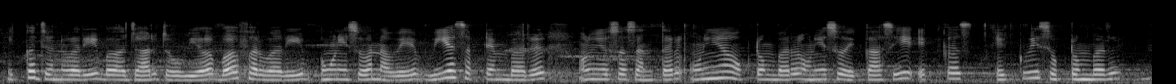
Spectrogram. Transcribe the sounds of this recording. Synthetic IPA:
ɪkd͡ʒɐnʋəɾibəɦəd͡ʒaːɾt͡ʃɔːʋiːəbəɦpʰəɾʋəɾiʊɽ̃isɔnəʋeʋiːəsɐp̚ʈẽmbəɾ | ʊñisɔːsɐnt̪əɾʊɽ̃ijəɔkʈoːmbəɾʊɽ̃iːsɔɪkaːsi | ekʋiːsɔːkʈoːmbəɾ

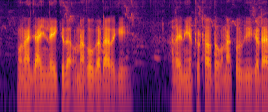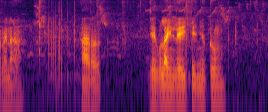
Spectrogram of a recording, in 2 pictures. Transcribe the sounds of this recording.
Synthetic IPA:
ɔnad͡ʒaɲləjkɛd̪aʔɔnakɔɡaɖaɾɛɡɛ | alɛnijaʈɔʈʰaɾd̪ɔɔnakɔɡiɡaɖamɛnaʔa | aɾ | d͡ʒɛɡɔlaɲləjkɛt̪̚ˀɲut̪um

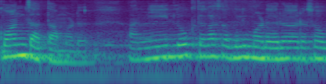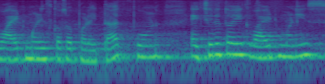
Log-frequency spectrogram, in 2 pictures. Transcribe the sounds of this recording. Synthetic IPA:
kɔnd͡zat̪am̤əɽə | aɽ̃ilokd̪əɡasəɡliːməɽəɾɾəsɔʋajʈməɳ̃iːskəsɔpəɭəjt̪at̪pəːɳɛk̚t͡ɕuəliːt̪ɔekʋajʈməɳ̃iːs

